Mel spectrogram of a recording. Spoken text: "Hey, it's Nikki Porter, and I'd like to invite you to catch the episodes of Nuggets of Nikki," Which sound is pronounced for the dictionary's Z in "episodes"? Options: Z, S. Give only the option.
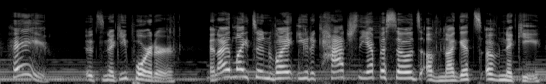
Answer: Z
